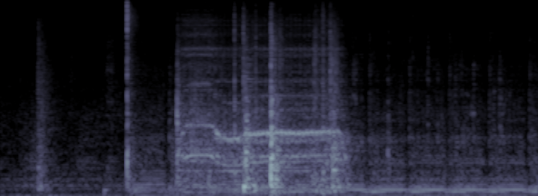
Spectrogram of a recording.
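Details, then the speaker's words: DeLonghi PrimaDonna Elite coffee machine, water connected, reported not making coffee or dispensing water: faint thin pump buzz for about two seconds, barely audible — pump running without drawing water, cause unconfirmed. "I don't know if you can hear it, but it barely makes a sound and that's the mystery of today. Listen to this coffee machine, because it may be a complicated repair , it doesn't take water at all, or it may be something minor"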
